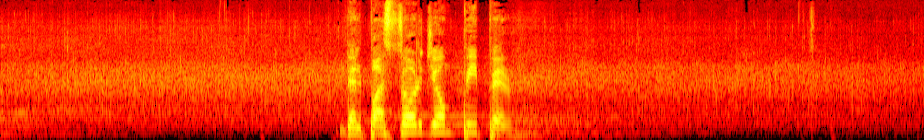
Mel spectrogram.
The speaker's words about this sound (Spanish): Dale un fuerte aplauso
